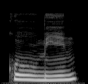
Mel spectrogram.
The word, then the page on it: 股民: gǔ mín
